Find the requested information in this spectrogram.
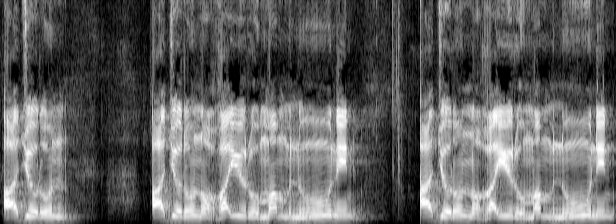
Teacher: غیر، را کو پر پڑھیں گے، اس کا قاعدہ ہے کہ را کے اوپر زبر پیش ہے تو را کو پر پڑھا جائے گا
